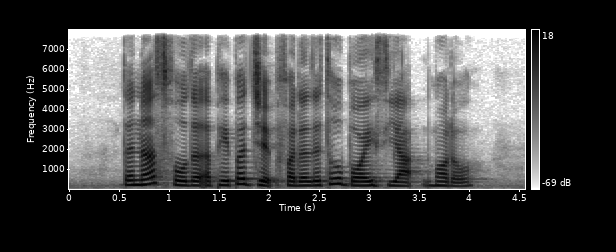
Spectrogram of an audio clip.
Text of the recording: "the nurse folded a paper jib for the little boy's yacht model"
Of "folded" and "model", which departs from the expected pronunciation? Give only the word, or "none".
none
